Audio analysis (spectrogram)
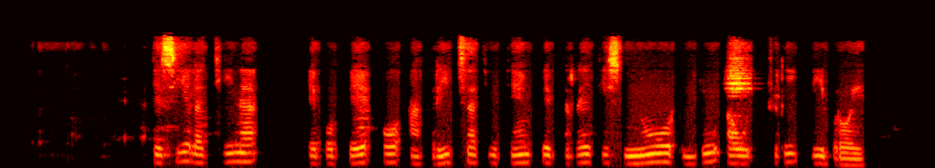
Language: Esperanto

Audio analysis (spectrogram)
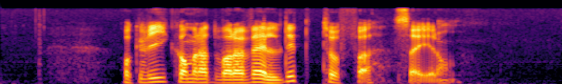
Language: Swedish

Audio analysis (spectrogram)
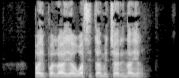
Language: Imbabura Highland Quichua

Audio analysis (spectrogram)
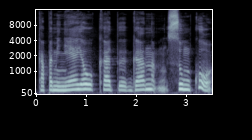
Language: Lithuanian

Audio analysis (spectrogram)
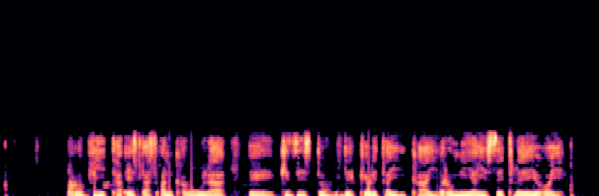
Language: Esperanto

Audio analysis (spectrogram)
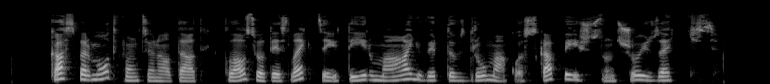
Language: Latvian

